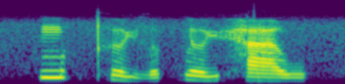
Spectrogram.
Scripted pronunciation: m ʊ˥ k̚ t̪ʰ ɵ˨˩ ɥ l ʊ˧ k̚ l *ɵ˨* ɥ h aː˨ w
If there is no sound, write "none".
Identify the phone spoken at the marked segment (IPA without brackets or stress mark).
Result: ɵ˨˧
